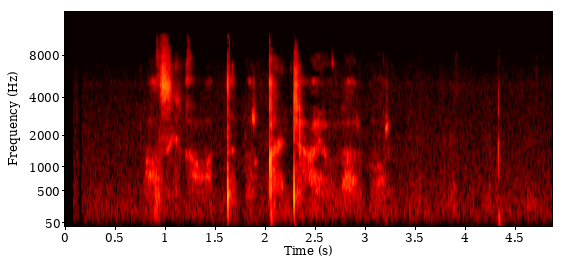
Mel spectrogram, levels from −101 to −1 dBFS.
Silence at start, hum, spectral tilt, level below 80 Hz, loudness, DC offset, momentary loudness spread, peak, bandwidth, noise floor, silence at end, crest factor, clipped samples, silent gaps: 0.8 s; none; -1 dB/octave; -88 dBFS; -48 LUFS; under 0.1%; 23 LU; -22 dBFS; 11 kHz; -77 dBFS; 0.5 s; 32 dB; under 0.1%; none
